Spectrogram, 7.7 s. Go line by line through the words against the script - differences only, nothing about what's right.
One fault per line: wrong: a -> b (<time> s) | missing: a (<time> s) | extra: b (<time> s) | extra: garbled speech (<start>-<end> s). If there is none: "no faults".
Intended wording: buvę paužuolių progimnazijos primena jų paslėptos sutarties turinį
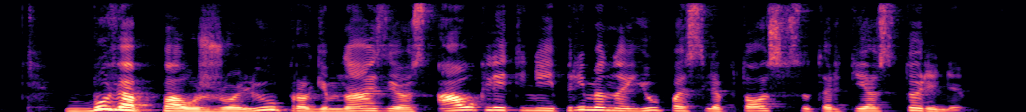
extra: auklėtiniai (3.4 s)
